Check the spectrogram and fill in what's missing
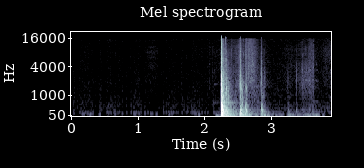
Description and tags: gun being dropped on to a hard surface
